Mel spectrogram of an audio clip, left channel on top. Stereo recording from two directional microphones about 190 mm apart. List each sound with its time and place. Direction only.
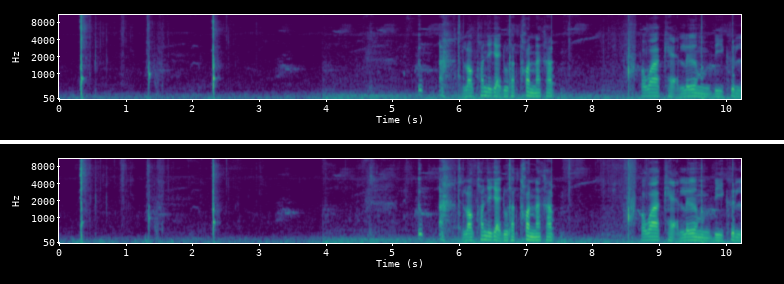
1.3 s chop: 20° left (ahead or behind)
4.6 s music: 40° right (ahead or behind)
5.4 s cough: 45° right (ahead or behind)
6.1 s speech: 40° right (ahead or behind)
